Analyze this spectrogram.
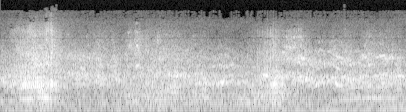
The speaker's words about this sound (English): God, I gotta be honest with you. I love that fucking exhaust sound. Holy shit.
